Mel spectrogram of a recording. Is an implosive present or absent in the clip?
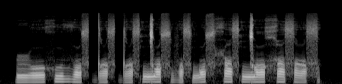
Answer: absent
